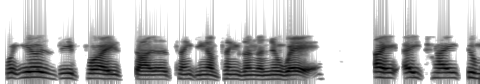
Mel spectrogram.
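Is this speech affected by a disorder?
Yes: cerebral palsy; affects speech and body coordination; pronounced speech impediment, imperfect voice with speech impediment quality.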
